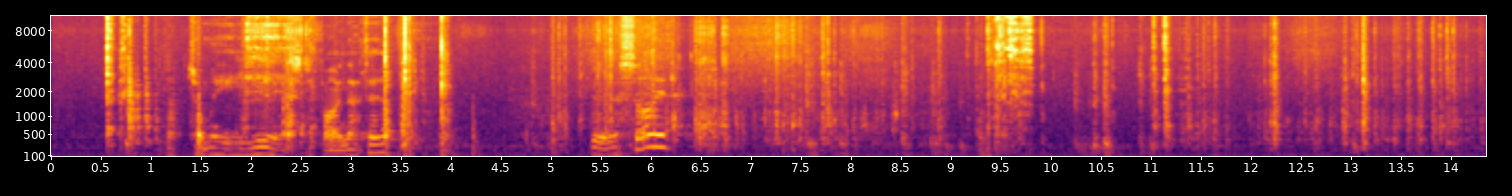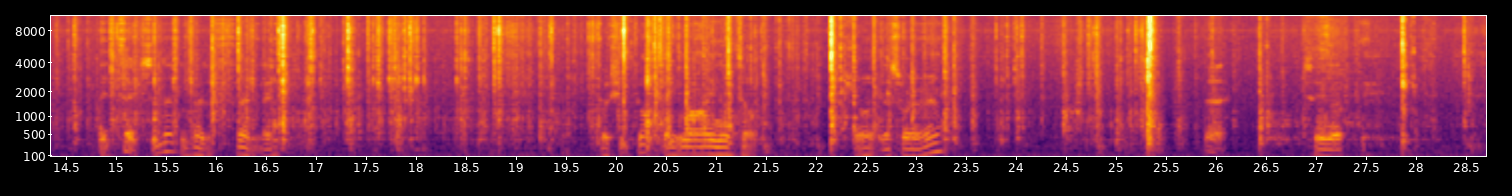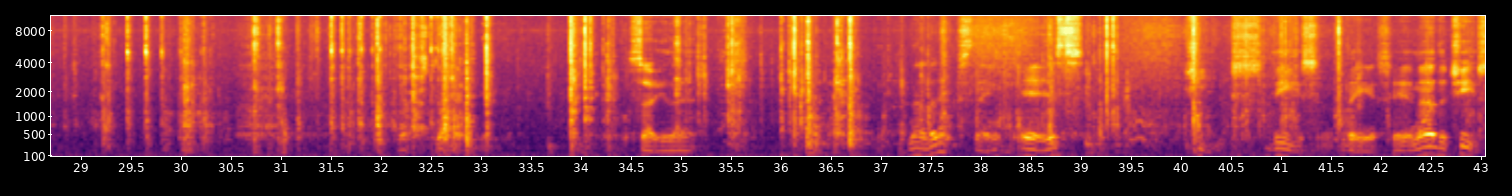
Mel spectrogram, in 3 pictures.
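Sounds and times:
scrape on plastic casing: 9.3s - 9.9s
plastic cover clicking and knocking: 10.2s - 12.3s, 29.2s - 30.4s.

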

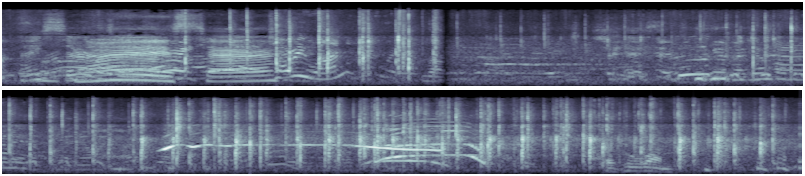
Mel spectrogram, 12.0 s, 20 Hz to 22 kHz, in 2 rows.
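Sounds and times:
spectators cheering and clapping: 1.2s - 12.0s
long high cry: 8.2s - 9.7s.

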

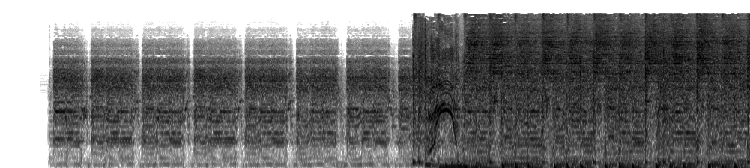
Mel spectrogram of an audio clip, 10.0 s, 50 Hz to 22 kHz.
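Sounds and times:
electric guitar music: 0.6s - 10.0s.

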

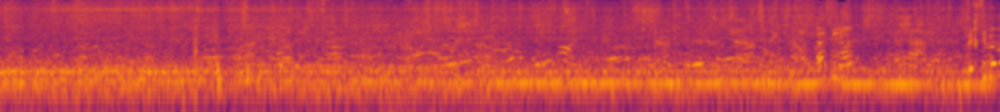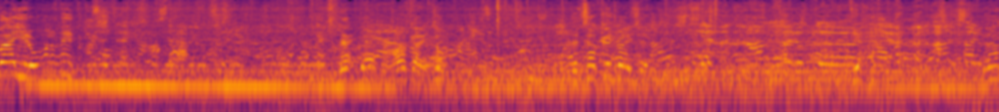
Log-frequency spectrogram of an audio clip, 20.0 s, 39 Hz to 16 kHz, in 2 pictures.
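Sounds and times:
jet engines humming at idle: 0.0s - 19.9s
passengers talking faintly: 0.0s - 19.9s.

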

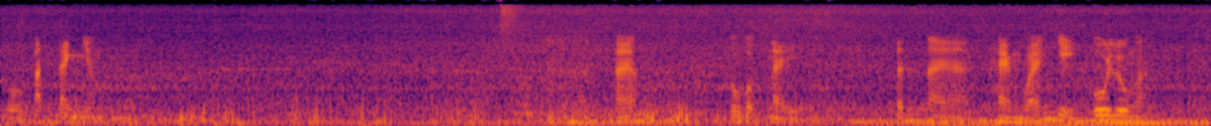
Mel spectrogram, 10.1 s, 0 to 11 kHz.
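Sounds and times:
wind on microphone: 0.0s - 7.0s.

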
